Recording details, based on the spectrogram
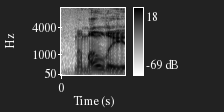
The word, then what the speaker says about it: Memoli: Memoli.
